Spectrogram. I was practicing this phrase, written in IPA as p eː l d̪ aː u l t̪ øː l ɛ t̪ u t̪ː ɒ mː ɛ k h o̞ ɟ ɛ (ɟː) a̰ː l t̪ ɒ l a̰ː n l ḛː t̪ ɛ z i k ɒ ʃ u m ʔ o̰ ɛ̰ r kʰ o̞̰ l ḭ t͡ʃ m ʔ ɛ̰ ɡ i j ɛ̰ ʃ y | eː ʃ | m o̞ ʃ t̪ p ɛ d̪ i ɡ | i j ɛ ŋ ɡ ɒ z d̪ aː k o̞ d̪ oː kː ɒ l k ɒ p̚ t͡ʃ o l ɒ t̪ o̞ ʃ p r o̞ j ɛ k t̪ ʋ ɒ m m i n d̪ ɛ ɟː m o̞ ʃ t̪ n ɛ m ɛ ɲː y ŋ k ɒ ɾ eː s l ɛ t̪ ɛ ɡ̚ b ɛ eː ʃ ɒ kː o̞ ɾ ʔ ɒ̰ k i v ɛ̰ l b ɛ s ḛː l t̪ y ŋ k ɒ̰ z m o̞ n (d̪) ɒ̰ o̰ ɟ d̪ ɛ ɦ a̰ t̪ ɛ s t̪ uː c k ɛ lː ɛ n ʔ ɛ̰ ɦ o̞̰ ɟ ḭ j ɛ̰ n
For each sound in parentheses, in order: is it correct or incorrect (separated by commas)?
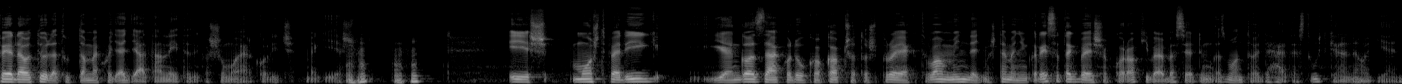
correct, incorrect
